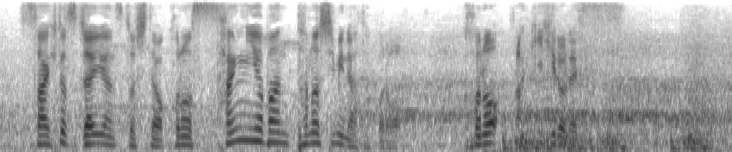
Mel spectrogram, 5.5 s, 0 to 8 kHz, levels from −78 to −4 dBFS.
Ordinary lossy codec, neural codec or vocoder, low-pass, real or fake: none; none; 7.2 kHz; real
